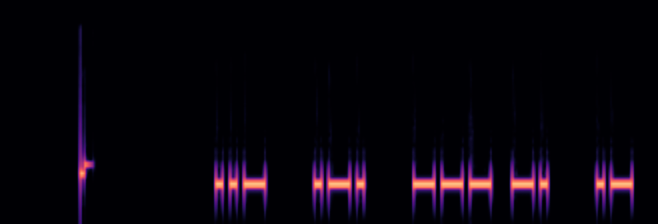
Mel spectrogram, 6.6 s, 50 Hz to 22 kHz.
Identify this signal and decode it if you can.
Morse code, heard as a keyed tone, about 17 wpm, 700 Hz. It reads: U R ON A
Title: Sentences from Top 400 Words and Abbreviations 17wpm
